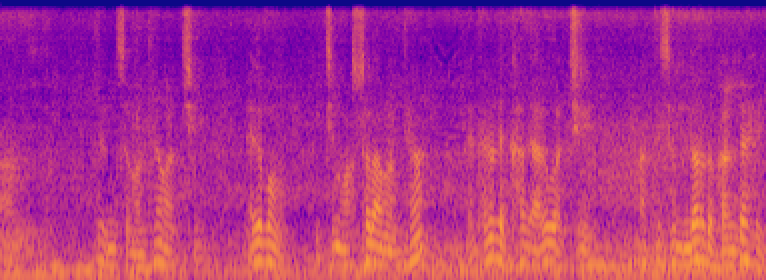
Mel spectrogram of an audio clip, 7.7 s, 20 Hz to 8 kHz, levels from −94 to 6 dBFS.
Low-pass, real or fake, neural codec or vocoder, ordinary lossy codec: 7.2 kHz; fake; codec, 16 kHz in and 24 kHz out, 1.1 kbps, FireRedTTS-2 codec; none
